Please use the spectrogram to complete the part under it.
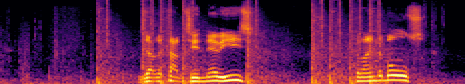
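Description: Gunfire bursts in short rapid shots.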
